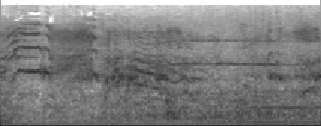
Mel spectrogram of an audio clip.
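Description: A short, shrill squeal at the start, then further high gliding cries from children on a spinning kiddie tub ride, over a steady low hum and general crowd noise.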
